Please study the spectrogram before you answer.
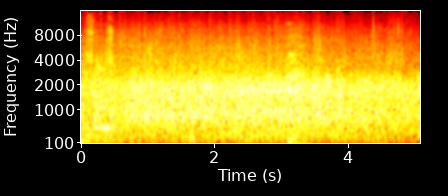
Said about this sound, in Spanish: ¿Cuántos líderes de célula hay acá? ¿Cuántos líderes de célula? Levante la mano, levante la mano, hágase, démosles un fuerte aplauso a ellos. Muy bien.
